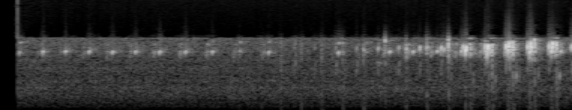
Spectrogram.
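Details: Barn owls at a nest cavity on Audubon Starr Ranch, California, caught by a nest camera during an intruder episode: a steady series of short squeaky notes, about two to three a second, that grows into louder, overlapping, rasping cleaks near the end.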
